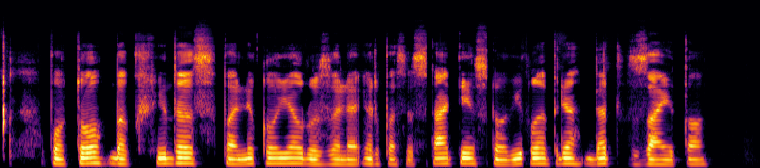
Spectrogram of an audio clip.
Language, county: Lithuanian, Šiauliai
